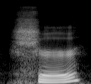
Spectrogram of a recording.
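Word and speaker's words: 十: also don't read the letter i from number 10 we don't read it so we just read the letter s and h and then second tone so number 10 is read as sure sure sure and number zero we'll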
